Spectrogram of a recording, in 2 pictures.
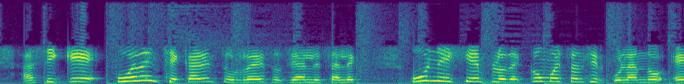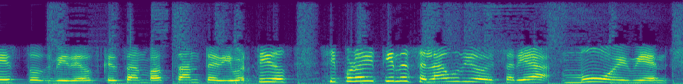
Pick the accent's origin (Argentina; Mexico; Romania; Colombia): Mexico; lo creativos que somos los mexicanos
